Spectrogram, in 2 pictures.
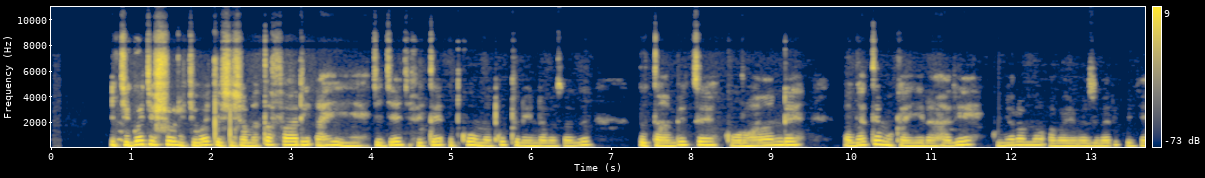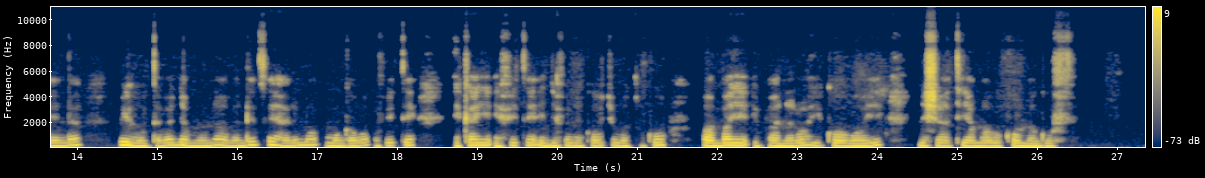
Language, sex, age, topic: Kinyarwanda, female, 18-24, education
